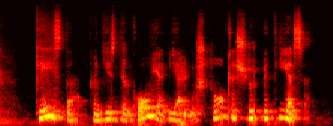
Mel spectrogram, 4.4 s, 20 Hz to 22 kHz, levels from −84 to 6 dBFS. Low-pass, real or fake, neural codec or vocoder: 19.8 kHz; fake; codec, 44.1 kHz, 2.6 kbps, DAC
